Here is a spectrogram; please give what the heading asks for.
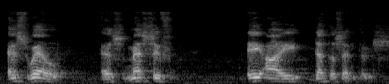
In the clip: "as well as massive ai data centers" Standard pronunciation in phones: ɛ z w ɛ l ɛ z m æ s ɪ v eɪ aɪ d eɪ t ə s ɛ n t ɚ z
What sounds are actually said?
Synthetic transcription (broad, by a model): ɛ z w ɛ l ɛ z m æ s ɪ v eɪ aɪ d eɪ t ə s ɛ n t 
